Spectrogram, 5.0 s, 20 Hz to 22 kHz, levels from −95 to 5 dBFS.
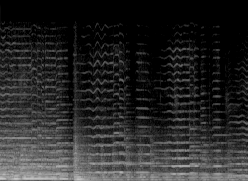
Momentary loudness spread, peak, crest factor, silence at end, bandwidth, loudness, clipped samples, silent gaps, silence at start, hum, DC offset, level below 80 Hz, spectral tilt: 14 LU; -12 dBFS; 16 dB; 0 s; 17 kHz; -28 LUFS; under 0.1%; none; 0 s; none; under 0.1%; -58 dBFS; -4.5 dB/octave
